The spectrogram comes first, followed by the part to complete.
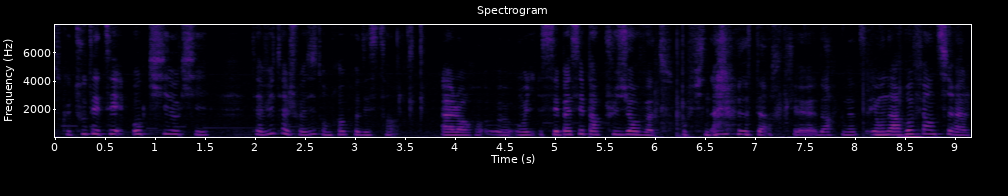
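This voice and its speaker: At a moderate pace and a fairly high pitch, a woman with a Parisian accent keeps her intonation fairly even while her loudness swings widely. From Paris region, France. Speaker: streamer. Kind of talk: casual live-stream chat while colouring. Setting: live stream.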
